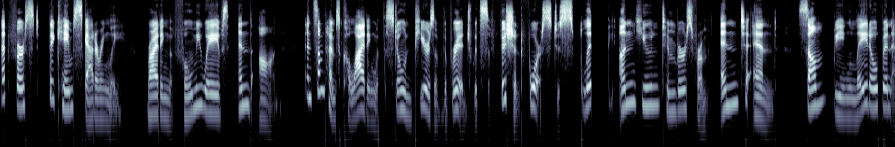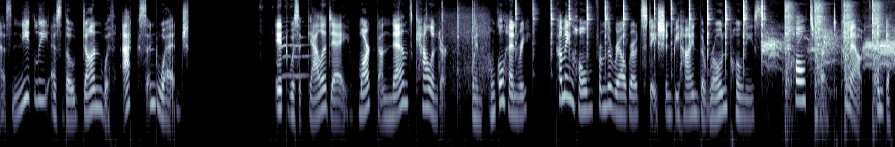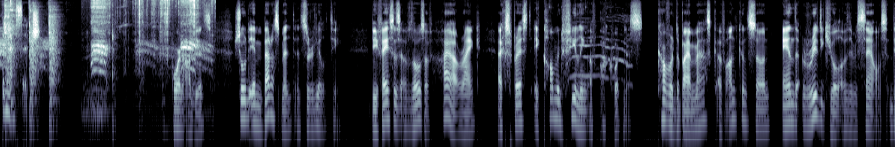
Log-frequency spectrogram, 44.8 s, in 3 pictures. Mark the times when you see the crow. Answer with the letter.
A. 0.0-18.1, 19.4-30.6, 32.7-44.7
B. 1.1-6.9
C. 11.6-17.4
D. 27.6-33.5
D.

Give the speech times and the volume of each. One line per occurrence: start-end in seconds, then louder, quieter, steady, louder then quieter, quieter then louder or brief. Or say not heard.
0.0-18.1 steady
19.4-30.6 steady
32.7-44.7 steady.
